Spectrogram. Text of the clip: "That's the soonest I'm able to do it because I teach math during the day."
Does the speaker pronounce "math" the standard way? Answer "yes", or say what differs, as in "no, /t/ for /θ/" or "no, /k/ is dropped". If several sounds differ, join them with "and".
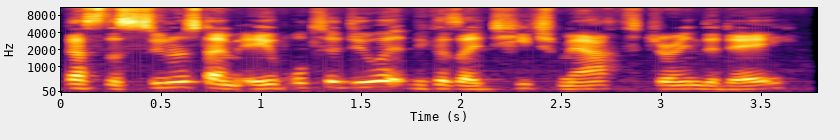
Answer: yes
